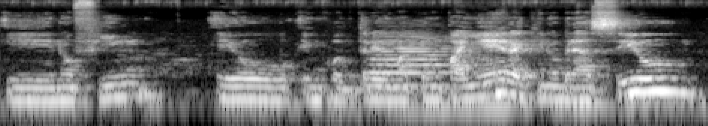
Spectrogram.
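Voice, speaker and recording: A man in his sixties, a native Spanish speaker with a Chilean accent, talking reflectively and haltingly as an interview guest. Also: medium pitch, over music. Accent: Chilean Spanish accent in Portuguese. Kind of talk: reflective autobiographical interview talk. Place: indoors at a publisher's office. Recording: echoey room, distant mic, clear background noise.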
